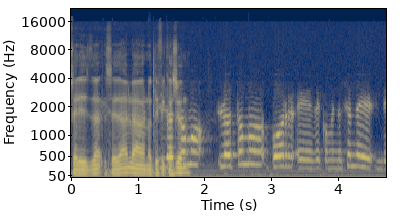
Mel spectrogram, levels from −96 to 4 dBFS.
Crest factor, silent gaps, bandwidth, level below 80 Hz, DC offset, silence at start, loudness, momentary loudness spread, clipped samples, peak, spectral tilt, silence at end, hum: 18 dB; none; 16 kHz; -46 dBFS; 0.8%; 0 s; -20 LUFS; 12 LU; under 0.1%; -2 dBFS; -6 dB/octave; 0 s; none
